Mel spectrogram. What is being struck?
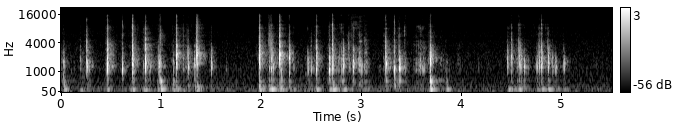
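Plastic mechanical keyboard with plastic keycaps.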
